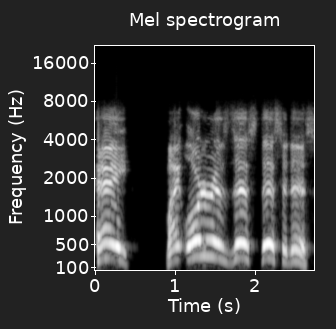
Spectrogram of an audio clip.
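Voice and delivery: exasperated, frustrated shouting, high and loud. Retelling ordering at a box that couldn't hear him, retelling screaming at a box. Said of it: "I'm screaming at the damn box".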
